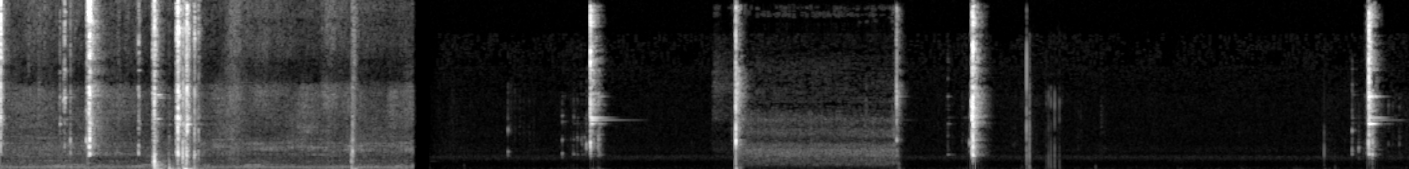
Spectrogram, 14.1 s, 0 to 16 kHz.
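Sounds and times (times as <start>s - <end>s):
butane torch jet hissing: 0.0s - 4.2s.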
